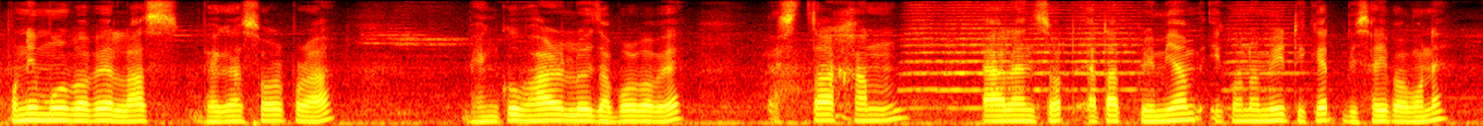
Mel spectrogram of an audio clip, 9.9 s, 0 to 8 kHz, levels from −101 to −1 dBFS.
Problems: none marked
